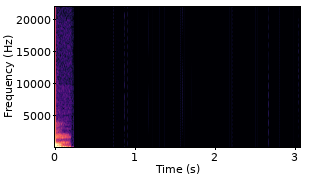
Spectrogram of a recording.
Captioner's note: long intentional silence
